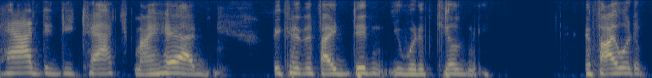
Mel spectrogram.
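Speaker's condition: Cerebral palsy; titanium neck limiting looking up

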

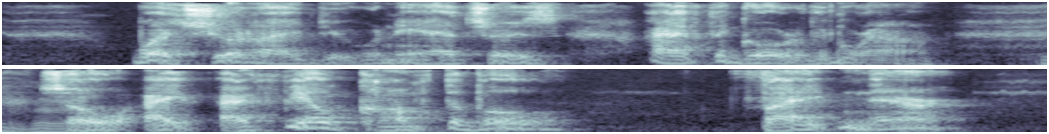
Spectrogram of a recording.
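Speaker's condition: Gunshot injury to voice box; shot 15 times

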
